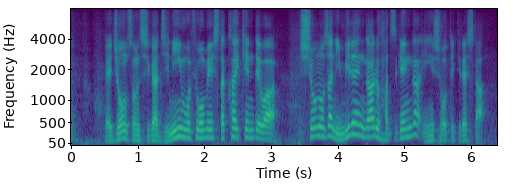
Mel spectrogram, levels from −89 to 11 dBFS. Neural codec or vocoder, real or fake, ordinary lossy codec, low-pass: codec, 16 kHz, about 1 kbps, DyCAST, with the encoder's durations; fake; none; none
